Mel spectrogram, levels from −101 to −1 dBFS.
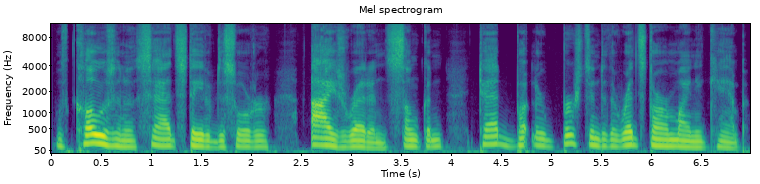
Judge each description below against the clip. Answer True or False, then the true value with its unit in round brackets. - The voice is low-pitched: True (120 Hz)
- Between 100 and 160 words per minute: False (180 wpm)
